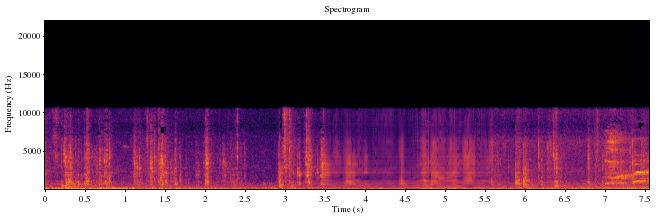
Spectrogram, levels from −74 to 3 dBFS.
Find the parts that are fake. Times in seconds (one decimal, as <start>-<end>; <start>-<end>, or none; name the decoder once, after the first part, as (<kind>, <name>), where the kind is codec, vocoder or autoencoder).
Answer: 3.5-5.6 (vocoder, BigVGAN v2)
